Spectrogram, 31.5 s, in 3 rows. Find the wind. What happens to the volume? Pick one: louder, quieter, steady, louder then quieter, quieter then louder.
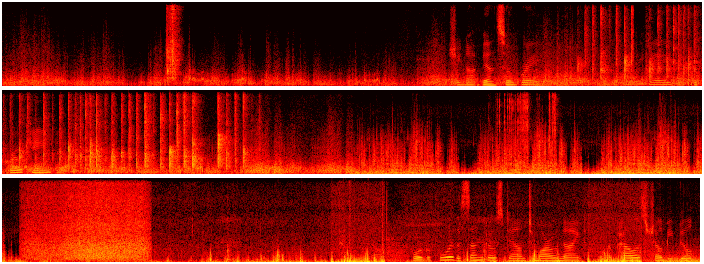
louder.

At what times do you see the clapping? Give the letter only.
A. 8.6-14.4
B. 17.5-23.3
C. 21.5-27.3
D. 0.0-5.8
A.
